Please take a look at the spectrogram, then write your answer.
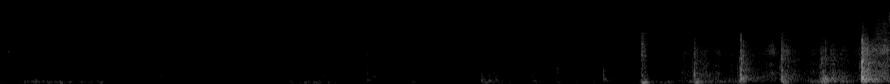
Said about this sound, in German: Hier, das... Das ist diese Tür? Ja.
